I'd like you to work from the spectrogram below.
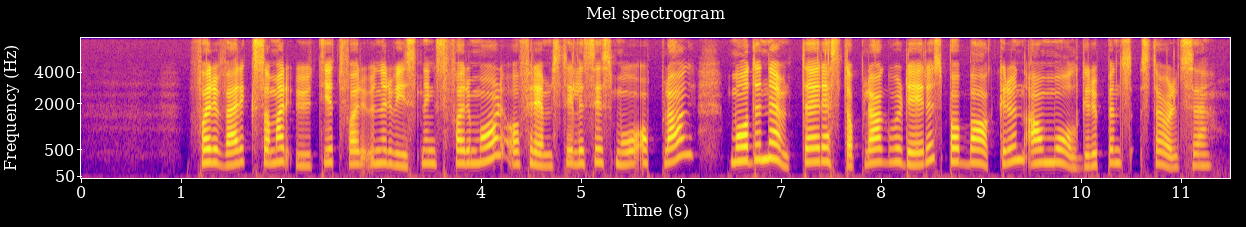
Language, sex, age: Norwegian, female, 49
